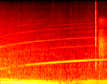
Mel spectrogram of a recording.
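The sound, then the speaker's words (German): A police car siren winds up, its loud continuous wail rising slowly in pitch over low engine rumble, with a short burst of noise near the end. “Dann gab der Kommissar Vollgas und schaltete Sirene und Blaulicht ein.”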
